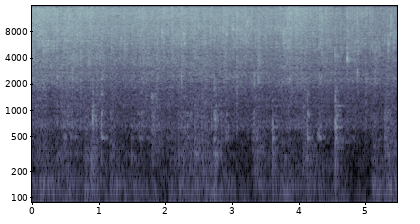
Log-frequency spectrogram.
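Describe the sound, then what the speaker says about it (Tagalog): Garlic sizzles in hot oil in a pan while it is stirred, a steady close frying hiss broken by scraping stir strokes, no talking. "Lalagay na natin yung bawang. Halo-haloin lang natin guys"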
